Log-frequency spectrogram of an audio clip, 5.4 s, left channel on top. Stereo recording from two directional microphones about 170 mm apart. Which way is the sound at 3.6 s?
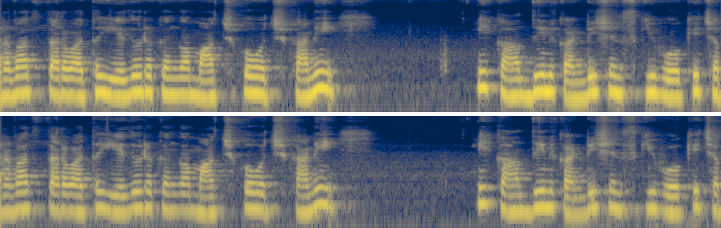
40° left (ahead or behind).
